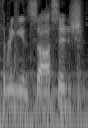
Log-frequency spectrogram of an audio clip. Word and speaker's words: Thuringian: And Thuringian sausage, I hope I'm pronouncing that correctly. – You are, and I've been there.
